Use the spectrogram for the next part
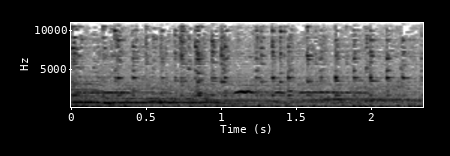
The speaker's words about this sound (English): Between the traffic sounds, merchants rolling up their gates, and lively Brooklyn sidewalk banter, you might hear marathon cheers.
